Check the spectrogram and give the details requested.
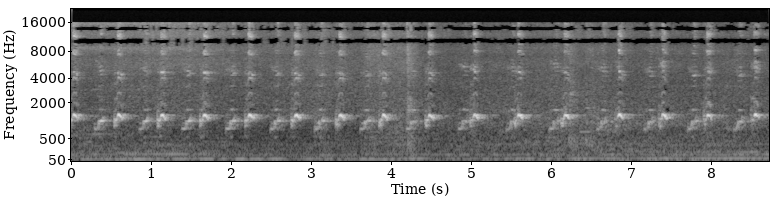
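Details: White-breasted waterhen giving a steady series of short, hoarse, slightly downslurred notes, about two every second, over a low continuous hum.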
